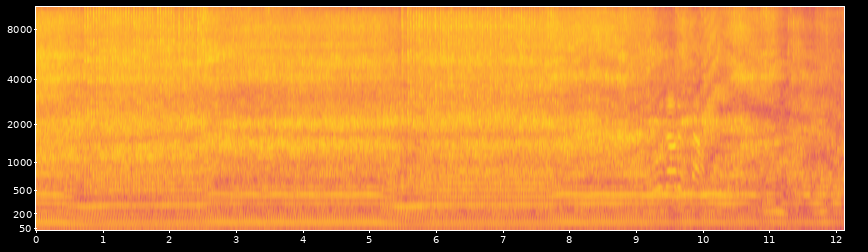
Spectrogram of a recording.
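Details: Mower that would not start, running after a clogged air intake was cleared: small engine holds steady drone with slight pitch drift; normal running.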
